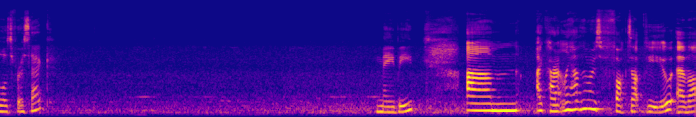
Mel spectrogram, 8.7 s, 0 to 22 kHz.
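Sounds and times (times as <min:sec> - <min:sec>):
speech: 0:00.0 - 0:00.8, 0:04.7 - 0:08.7
ocean waves: 0:00.7 - 0:06.8.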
